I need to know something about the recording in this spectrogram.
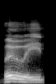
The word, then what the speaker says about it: Bowie: David Bowie or Bowie or Bowie, depending on your personal taste on how to pronounce it, was a British rock pop star from Bromley in Kent.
